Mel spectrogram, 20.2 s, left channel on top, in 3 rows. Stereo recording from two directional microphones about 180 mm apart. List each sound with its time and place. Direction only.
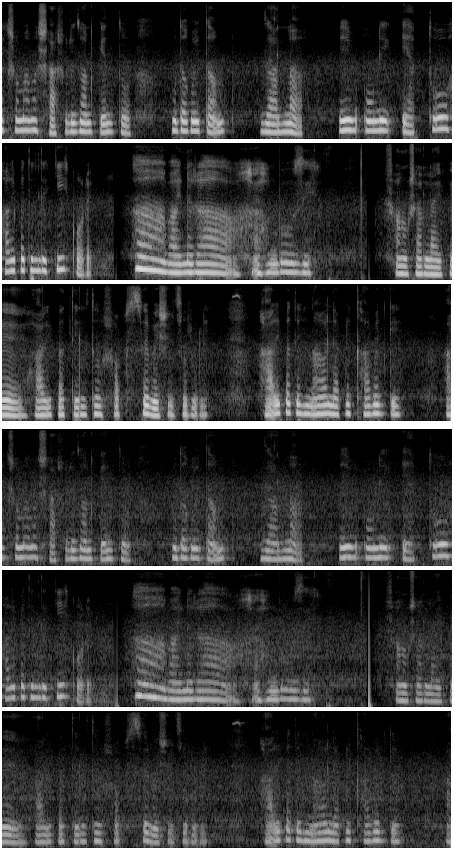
0.0 s speech: 40° left (ahead or behind)
12.1 s a sound: 20° left (ahead or behind)
12.7 s speech: 45° left (ahead or behind)
17.3 s speech: 45° left (ahead or behind)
